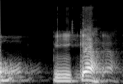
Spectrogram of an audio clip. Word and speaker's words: رَبِّكَ: کاف بریک بھی پڑھنا ہے اور اس کو کھینچنا بھی نہیں ہے، اس را کو آپ نے موٹا پڑھنا ہے. رَبِّكَ.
